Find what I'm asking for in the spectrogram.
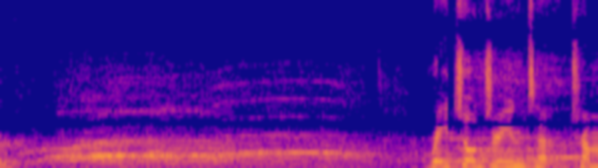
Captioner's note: crowd cheering and applauding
